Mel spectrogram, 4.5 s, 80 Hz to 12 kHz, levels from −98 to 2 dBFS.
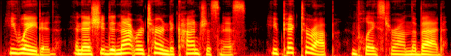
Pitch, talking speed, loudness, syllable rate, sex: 210 Hz, 265 wpm, -19 LUFS, 6.6 syllables/s, female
